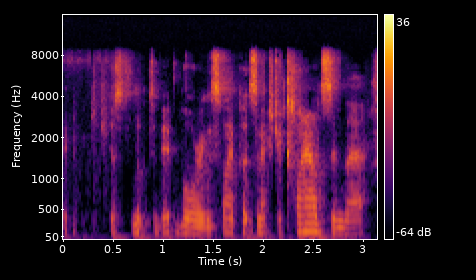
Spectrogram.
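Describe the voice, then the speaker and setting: A man speaks with a British accent. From England. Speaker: software expert. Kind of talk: software demonstration.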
